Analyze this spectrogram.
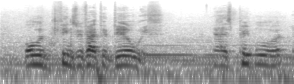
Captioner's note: none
